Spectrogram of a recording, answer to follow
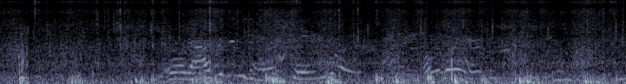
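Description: Children's high voices chattering and calling out, with a low rumble of wind on the microphone underneath.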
